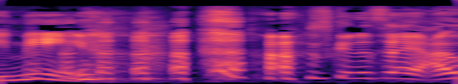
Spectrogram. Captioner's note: laughs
